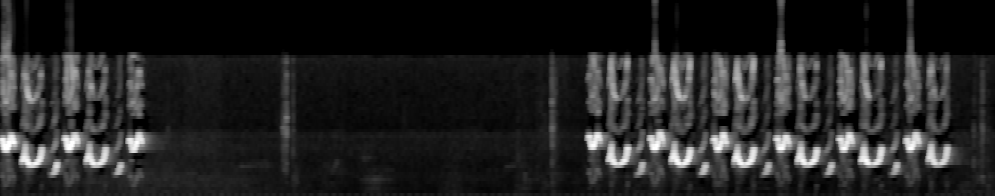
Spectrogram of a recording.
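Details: Cinereous tit, a lively singing bird, giving bursts of loud, high, whistled three-note phrases repeated rapidly, with a pause of several seconds between bursts over a low steady hum.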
